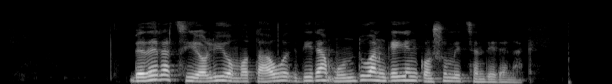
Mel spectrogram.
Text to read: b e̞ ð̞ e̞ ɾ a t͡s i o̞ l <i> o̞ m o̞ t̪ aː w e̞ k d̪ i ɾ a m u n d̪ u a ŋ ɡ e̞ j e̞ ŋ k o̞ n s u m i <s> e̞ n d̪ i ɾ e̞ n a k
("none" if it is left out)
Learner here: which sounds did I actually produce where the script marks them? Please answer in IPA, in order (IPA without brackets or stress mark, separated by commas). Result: i, t͡s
